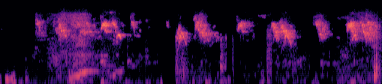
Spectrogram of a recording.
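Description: Small birds tweet in a series of short, bright chirps that come and go in quick bursts, moderately close and fairly soft against a quiet background.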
